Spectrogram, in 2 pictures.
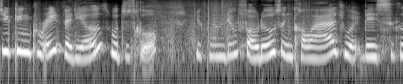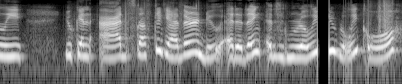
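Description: High-voiced woman rambling through an app tutorial. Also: darkish tone, lo-fi sound, slight background noise. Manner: rambling and jokey, with asides muttered under the breath. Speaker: YouTuber demonstrating apps.

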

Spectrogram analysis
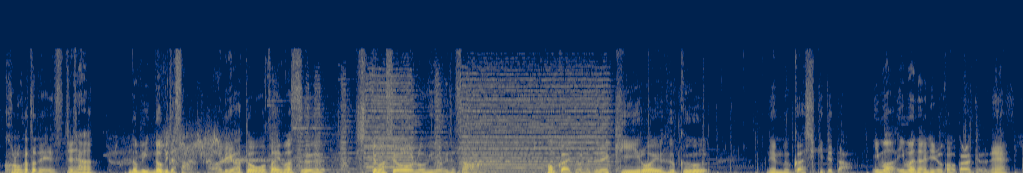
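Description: A man's voice: on the low side, big pitch swings, quick pace, over music. A young man with a Hiroshima accent giving casual game commentary, chatty and thinking aloud, with frequent laughs. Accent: Hiroshima dialect.

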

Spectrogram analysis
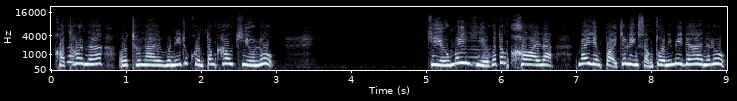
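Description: A woman's voice: high-pitched, normal speed, a little mellow, no echo, natural voice. A woman dubbing a mother of three in a reality show, weary and emotional as she talks to her children and the coach. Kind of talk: dubbed reality TV dialogue.

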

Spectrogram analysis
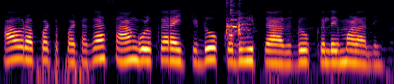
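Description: A woman's voice: medium pitch, steady tone, normal speed, slight background noise. A woman vlogging her family's day in a village, chatting with viewers. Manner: chatty, talking to viewers while filming. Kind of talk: casual family vlog chat.

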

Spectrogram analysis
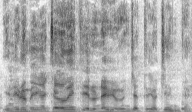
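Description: Crude, gravelly Argentine comedian, live. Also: male voice, a little high, racing, a bit bright. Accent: Argentine Rioplatense Spanish. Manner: rambling, crude, laughs at his own jokes. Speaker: stand-up comedian. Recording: live show cassette recording.

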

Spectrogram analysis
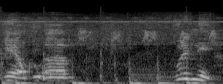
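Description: A polite, nervous young nephew, stumbling over his words. His voice sits a little high, and music plays clearly behind him. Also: lively intonation, fairly quick, recorded from a distance. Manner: stammering, polite.

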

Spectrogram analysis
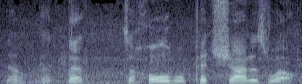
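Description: A man's voice: fairly high pitch, fairly quick, a little mellow. A man commentating on live golf as an analyst, in conversational, technical, clipped phrases. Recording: clear outdoor course noise behind.

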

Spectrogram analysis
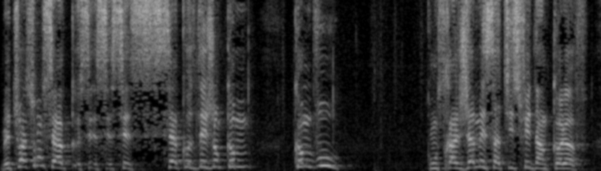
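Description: A man's voice: extremely high pitch, normal speed, fairly bright tone. A man from France streaming a game, ranting at his viewers with exasperation, swearing and stumbling over his words. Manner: exasperated, swearing, stammering restarts.

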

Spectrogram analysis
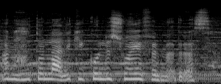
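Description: An actress playing a young Egyptian servant woman who was betrayed, given to wailing laments and sharp scolding, in a TV drama with a music score. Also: a little high, steady tone, rapid-fire, close to an everyday voice. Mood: sad, gentle.

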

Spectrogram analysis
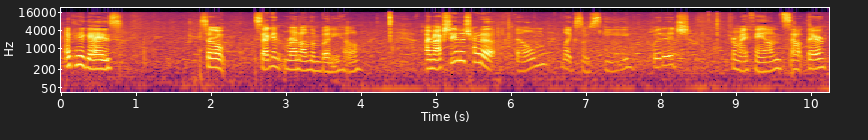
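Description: A woman's voice: mid-range voice, animated, measured pace. A woman in her twenties talking casually into a phone held at arm's length on a ski slope, chatty and self-mocking. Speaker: vlogger. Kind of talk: casual vlog chat. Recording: noisy outdoor phone audio.

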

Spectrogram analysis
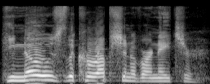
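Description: A middle-aged pastor speaks in a clean, high voice at a moderate pace, preaching a Sunday sermon earnestly and pleadingly to his congregation. Open Bible in hand, he walks the stage of a large indoor church, where a long reverb lingers.

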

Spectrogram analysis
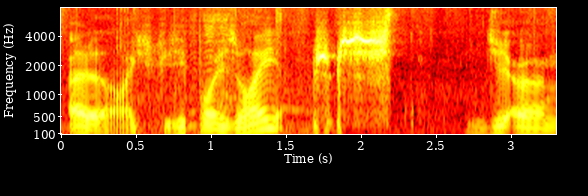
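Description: A man, a dog breeder, coaxing and training puppies among goats with affectionate baby talk and sudden high calls. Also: big pitch swings, moderate pace, vocal fry, heavy background noise. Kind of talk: talking to puppies and goats while training them. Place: animal pen with goats.

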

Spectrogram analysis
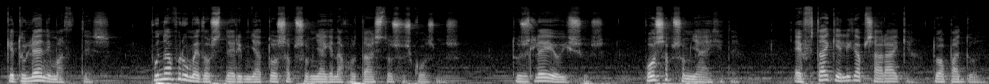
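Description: Man reading scripture, steady and measured. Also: mid-range voice, faint music behind. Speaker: Bible reader.

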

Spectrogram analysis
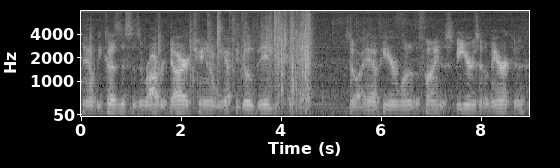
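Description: A man in his forties giving a deadpan, deliberate food review to camera in a small room. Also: lowish voice, reverberant. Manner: slow, deadpan, deliberate listing. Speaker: snack reviewer. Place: small room indoors with fabric backdrop. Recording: faint hiss in the room.

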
